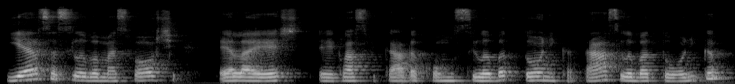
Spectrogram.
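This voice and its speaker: A Brazilian Portuguese woman teaching a recorded grammar lesson, drawing out example words slowly and often checking in with her students. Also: lowish voice, creaky, darkish tone. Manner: slow, stretched-out pronunciation of example words, frequent "tá?" checks. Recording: echoey room.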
